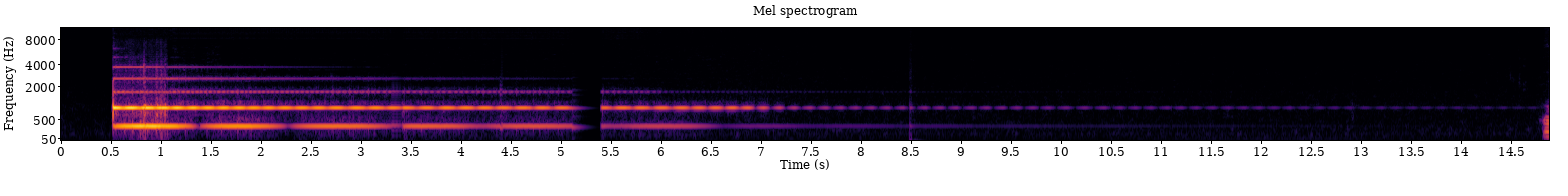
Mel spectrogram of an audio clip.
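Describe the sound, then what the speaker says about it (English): A meditation bell struck once, its clear tone with strong overtones ringing out alone and slowly decaying over several seconds into near silence. "Allow this awareness to follow the sound of this bell as best as you can."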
